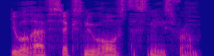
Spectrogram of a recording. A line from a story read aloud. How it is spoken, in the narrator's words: I said dryly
